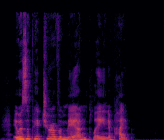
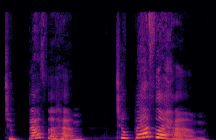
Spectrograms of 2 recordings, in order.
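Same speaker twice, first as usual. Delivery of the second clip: higher, slow, building to a loud tearful plea; a lost little girl begging; tearful cry; 9 semitones higher, 6 dB louder, slower than usual. A narrator's reading. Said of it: "sobbed Elizabeth".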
